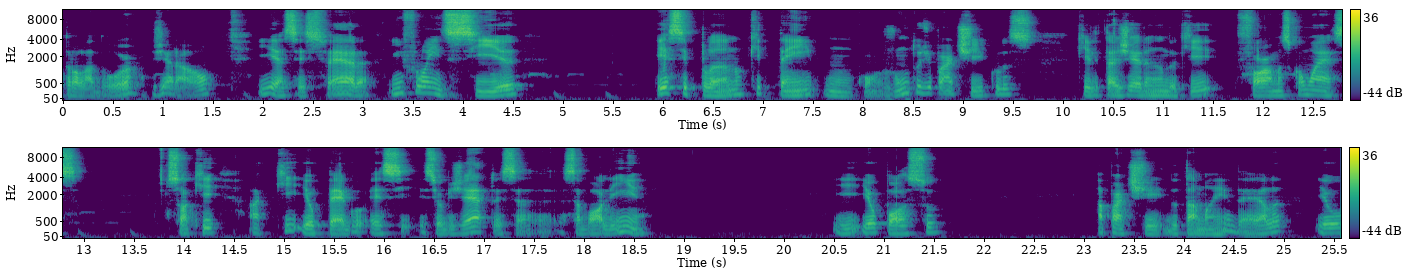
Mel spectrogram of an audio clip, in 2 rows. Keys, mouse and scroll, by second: 1.9 click, 2.7 ctrl+middle click, 4.5 click, 6.7-7.3 middle drag, 7.3 Escape, 10.4 space, 12.6-13.2 middle drag, 14.4 Escape, 15.6 click, 16.2 click, 17.2 g, 17.7 Escape, 19.1 click, 20.3 click, 20.8 s.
